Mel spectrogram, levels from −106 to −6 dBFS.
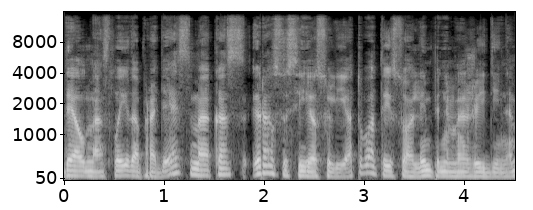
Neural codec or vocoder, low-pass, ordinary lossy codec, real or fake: vocoder, 44.1 kHz, 128 mel bands, Pupu-Vocoder; 14.4 kHz; AAC, 64 kbps; fake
